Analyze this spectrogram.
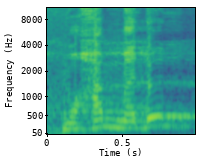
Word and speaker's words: Muhammadun: Ya, ya, ma'asyiral khalqi, seluruh makhluk, wa nabiyana Muhammadun atau wa nabiyana Muhammadin, ya, bacanya anna sayyidana wa nabiyana Muhammadun ibni Abdillah.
